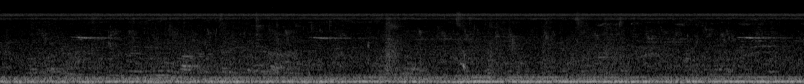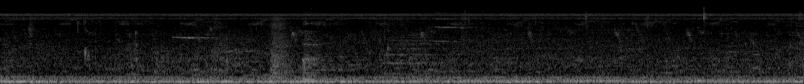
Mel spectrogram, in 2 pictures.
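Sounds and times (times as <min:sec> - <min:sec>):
chewing and lip-smacking: 0:08.2 - 0:11.0.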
